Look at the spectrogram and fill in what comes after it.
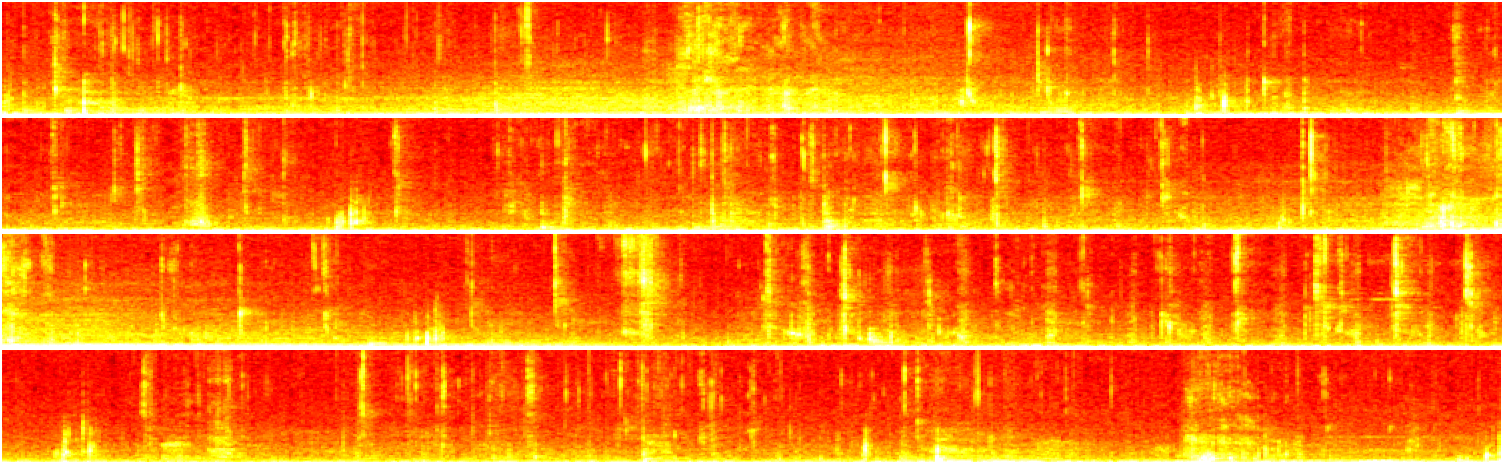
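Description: Faint close-miked eating sounds: chewing of panta bhat, watery fermented rice eaten by hand, with scattered wet mouth clicks and occasional crunchy bites.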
